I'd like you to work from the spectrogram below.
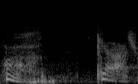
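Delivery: ordinary talk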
